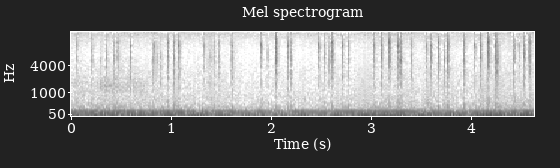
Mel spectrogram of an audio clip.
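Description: Long nails tap rapidly on the bottom rim of a glass candle jar full of wax. They make quick, bright clicking taps that sound like typing, over a steady low hum.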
